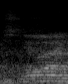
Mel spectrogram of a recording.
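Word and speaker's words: بسم الله: Nah, bismillah itu saya sering dengar bacanya panjang. Bismillah. Enggak boleh ya pendek. Jangan bis ya. Bis Arab itu tidak ada kata o dan e ada an i u. Jadi kita enggak boleh baca bisan bis masuk kelas ya kacau bisacanya pendek.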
